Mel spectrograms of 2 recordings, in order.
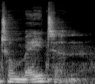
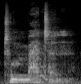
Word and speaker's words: Tomatin: I'm used to saying Tomatin, but definitely it's called like satin Tomatin.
